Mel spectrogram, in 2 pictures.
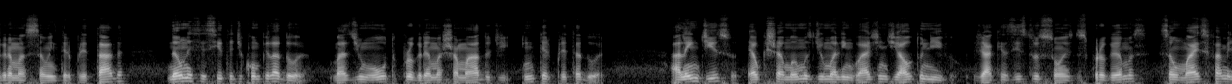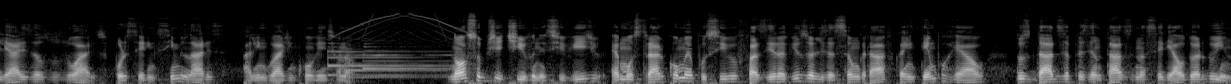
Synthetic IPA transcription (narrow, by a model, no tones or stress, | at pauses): pɾoɡɾɐmasɐ̃w̃ĩnt̪eɾpɾet̪ad̪ɐ | nɐ̃w̃nesesit̪ɐd͡ʒɪkõmpilad̪oɾ | mɐzd͡ʒɪũowt̪ɾʊpɾoɡɾɐ̃mɐʃamad̪ʊd͡ʒɪĩt̪eɾpɾet̪ad̪o̰ɾ | a̰lẽj̃d͡ʒisʊɛʊkɪ̥ʃamɐ̃mʊzd͡ʒɪũmɐlĩŋɡwaʒẽj̃d͡ʒɪawt̪ʊnivḛwʒakɪɐzĩst̪ɾusõj̃zd̪ʊspɾoɡɾɐ̃mɐsːɐ̃w̃majsfamiliaɾɪzawzuzuaɾjʊspoɾseɾẽj̃similaɾɪs | a̰lĩŋɡwaʒẽj̃kõvẽsiona̰w | nɔsʊobʒet͡ʃivʊnest͡ʃɪvid͡ʒjʊɛmost̪ɾaɾkõmʊɛposivewfazeɾɐvizualizasɐ̃w̃ɡɾʔafi̥kɐẽj̃t̪ẽmpʊɦeaw | d̪ʊzd̪ad̪ʊzapɾezẽnt̪ad̪ʊznɐseɾiawd̪ʊaɾd̪uĩnʊ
